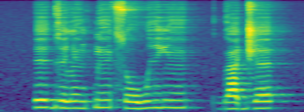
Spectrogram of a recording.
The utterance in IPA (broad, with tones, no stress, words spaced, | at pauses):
e˧ɡe˨lĩ˨k͡pĩ˧ so˨ wi˧jĩ˧ | ɡa˨d͡ʒɛ˧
